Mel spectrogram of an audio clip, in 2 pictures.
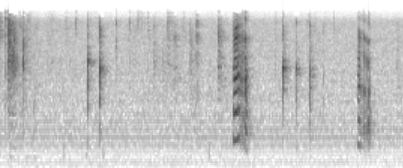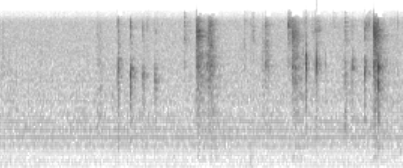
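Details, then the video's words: Eight-year-old pet yellow-collared macaw clicking, talking and tapping: scattered sharp clicks and taps, with two louder harsh bursts near three and five seconds, over a steady indoor hum. "Yellow Collared Macaw click, speak, tap"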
